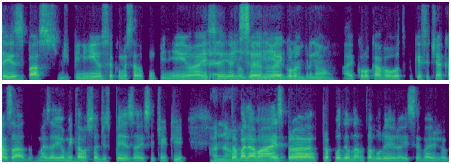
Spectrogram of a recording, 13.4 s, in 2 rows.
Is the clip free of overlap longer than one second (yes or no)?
no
